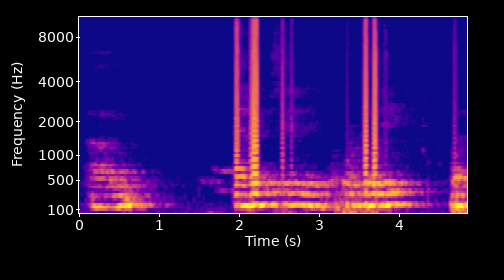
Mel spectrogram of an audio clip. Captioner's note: participant murmuring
